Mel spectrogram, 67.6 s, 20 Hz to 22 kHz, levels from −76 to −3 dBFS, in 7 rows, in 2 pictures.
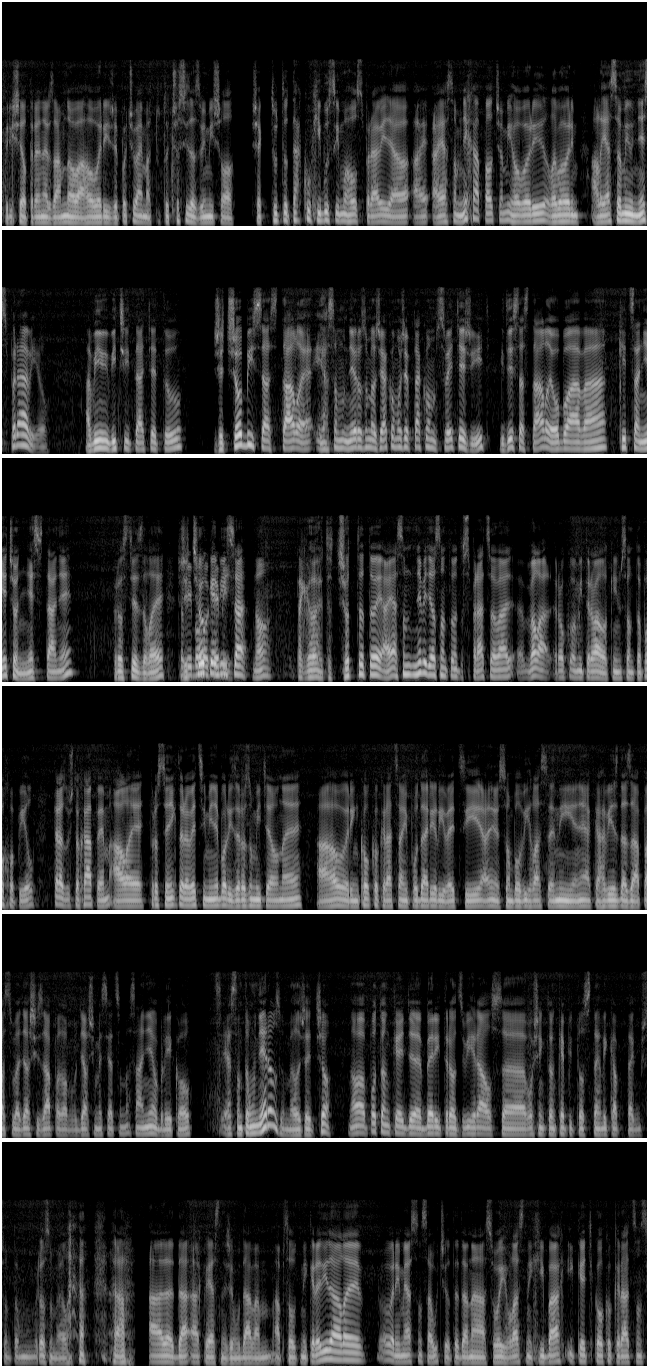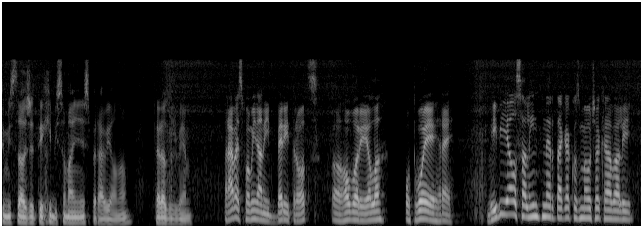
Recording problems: high frequencies cut off; noticeable; nothing above 8 kHz
hiss; faint; throughout; 25 dB below the speech

